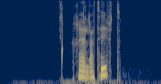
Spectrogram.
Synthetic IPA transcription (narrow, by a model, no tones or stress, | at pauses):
ɾɛlat̪ʰiːft̪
